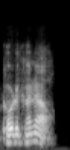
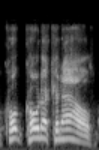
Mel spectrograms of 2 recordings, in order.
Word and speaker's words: Kodaikanal: And he was up at that time at Kodaikanal.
